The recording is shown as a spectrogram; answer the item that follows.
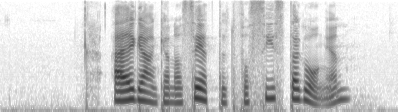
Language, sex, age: Swedish, female, 49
